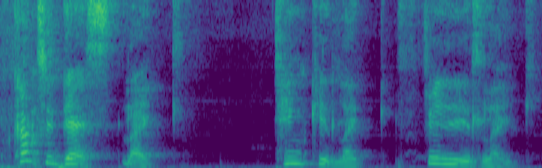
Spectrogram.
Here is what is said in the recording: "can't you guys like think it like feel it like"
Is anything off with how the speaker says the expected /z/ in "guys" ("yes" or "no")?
yes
